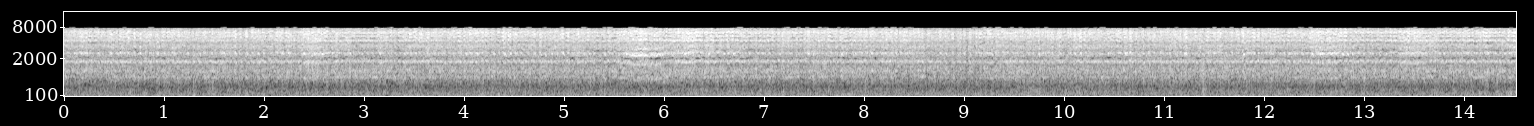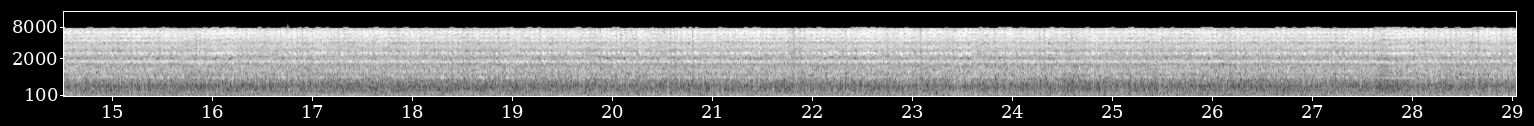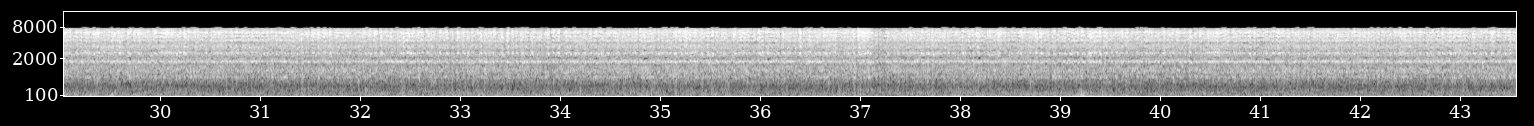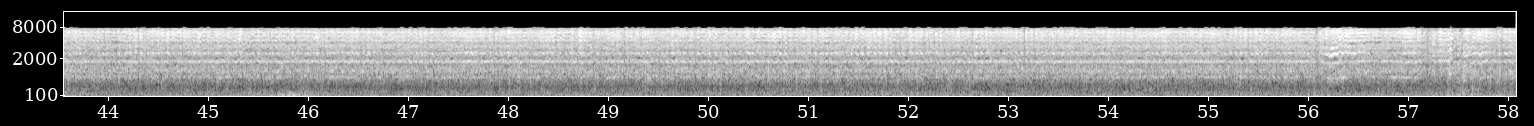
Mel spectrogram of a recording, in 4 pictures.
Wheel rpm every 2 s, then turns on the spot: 230, 230, 230, 230, 230, 230, 230, 230, 240, 230, 230, 240, 230, 230, 240, 240, 230, 230, 230, 230, 230, 230, 230, 230, 230, 230, 230, 240, 230.
none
